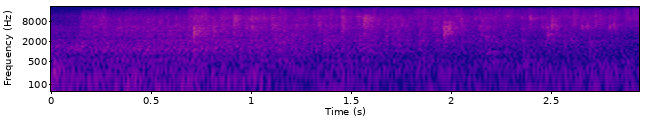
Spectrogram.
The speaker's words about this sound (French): Nous nous installons face à une pomme de douche, nous ouvrons le robinet.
